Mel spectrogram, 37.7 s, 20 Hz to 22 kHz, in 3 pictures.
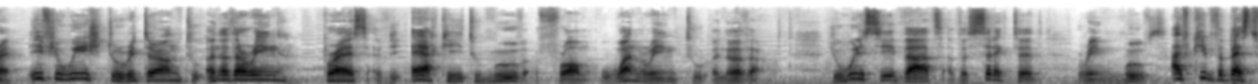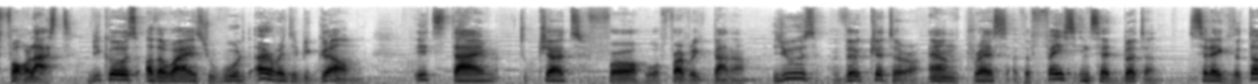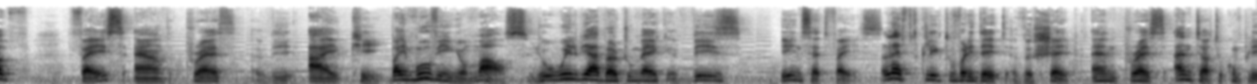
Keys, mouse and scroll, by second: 0.3 click, 3.2 c, 5.3 click, 6.0 click, 6.6 click, 7.9 click, 9.6 click, 10.7 click, 20.2 middle click, 20.3 click, 20.6 f, 22.6 click, 25.3 click, 26.6 click, 26.7 click, 28.5 i, 33.8 click, 35.4 Return.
